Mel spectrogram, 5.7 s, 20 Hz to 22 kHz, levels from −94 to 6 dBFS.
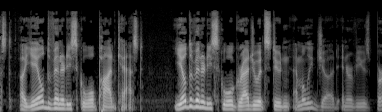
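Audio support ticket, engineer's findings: Zipper noise, 3.93–4.86 s: ticking rides on the speech as level drops about 15 dB in 3 dB steps, about five a second. Gain stage applying fade per block without smoothing; each hard step clicks. Probable component: level/fader control.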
